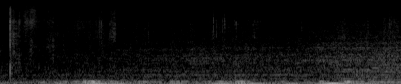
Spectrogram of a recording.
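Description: Quiet handling sounds of fabric and a card viewfinder being moved over a cutting mat, with irregular dull low bumps.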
